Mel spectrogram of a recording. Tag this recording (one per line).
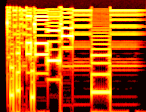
blip
computer
sound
